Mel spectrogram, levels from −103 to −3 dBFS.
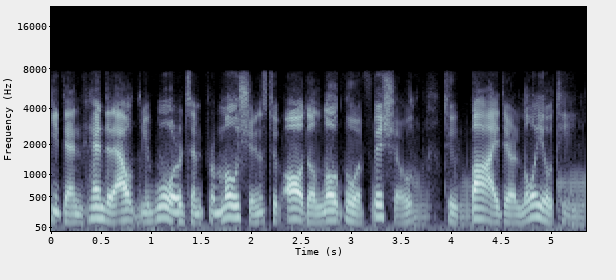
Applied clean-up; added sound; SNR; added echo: neural diffusion model UNIVERSE++.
